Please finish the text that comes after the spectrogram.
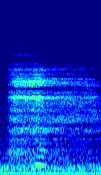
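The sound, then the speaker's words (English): A slow, steady breath out through the nose during a breathing exercise, soft and airy with a faint whistling edge, sustained for over a second with no talking. “Breathing in through your nose and out through your nose.”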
